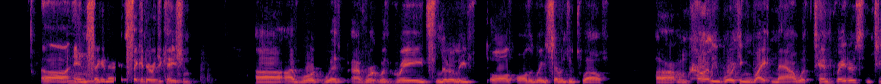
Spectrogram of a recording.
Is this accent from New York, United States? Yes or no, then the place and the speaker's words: yes; New York City, New York, United States; I'm from New York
